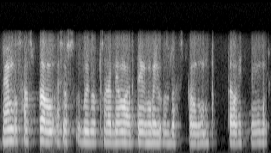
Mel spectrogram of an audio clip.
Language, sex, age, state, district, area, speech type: Kashmiri, male, 30-45, Jammu and Kashmir, Bandipora, urban, conversation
